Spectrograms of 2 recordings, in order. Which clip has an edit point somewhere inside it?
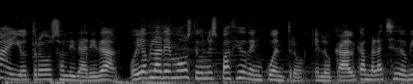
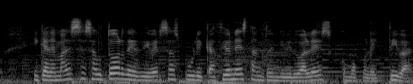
second; 1 cut; at 0.9 s

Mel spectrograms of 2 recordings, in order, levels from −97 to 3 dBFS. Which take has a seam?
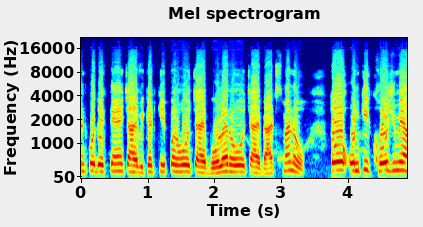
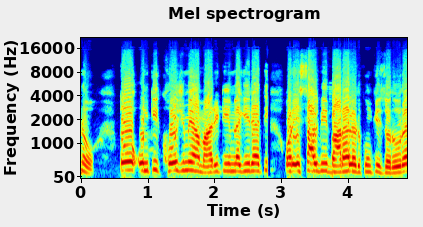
second; 1 cut; at 2.8 s

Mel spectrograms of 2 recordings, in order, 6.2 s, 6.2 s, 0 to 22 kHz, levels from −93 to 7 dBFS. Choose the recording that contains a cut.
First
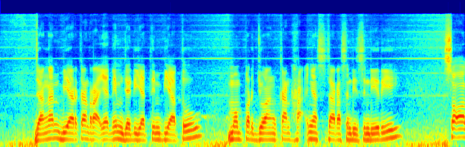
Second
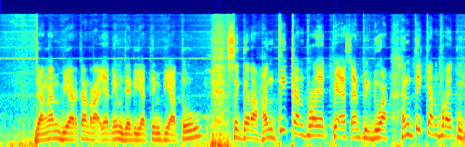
second; 1 cut; at 2.8 s

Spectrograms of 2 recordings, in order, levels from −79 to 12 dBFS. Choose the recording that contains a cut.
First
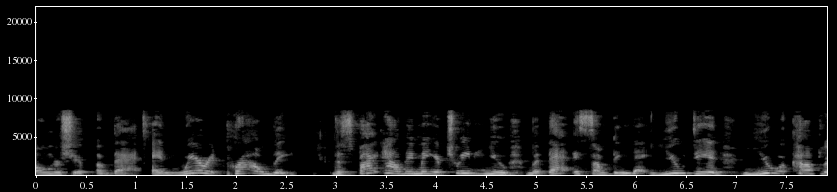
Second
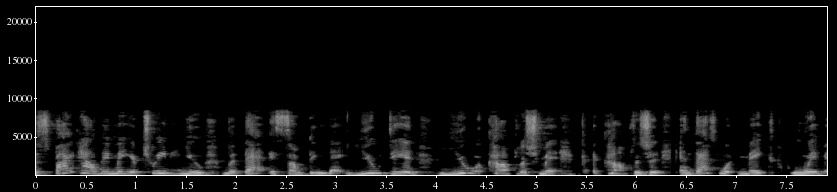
first; 1 cut; at 1.0 s

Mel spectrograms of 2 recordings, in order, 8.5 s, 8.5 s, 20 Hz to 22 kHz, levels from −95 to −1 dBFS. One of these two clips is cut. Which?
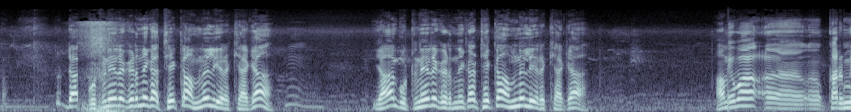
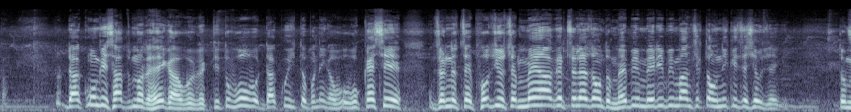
first; 2 cuts; at 0.8 s, 7.3 s

